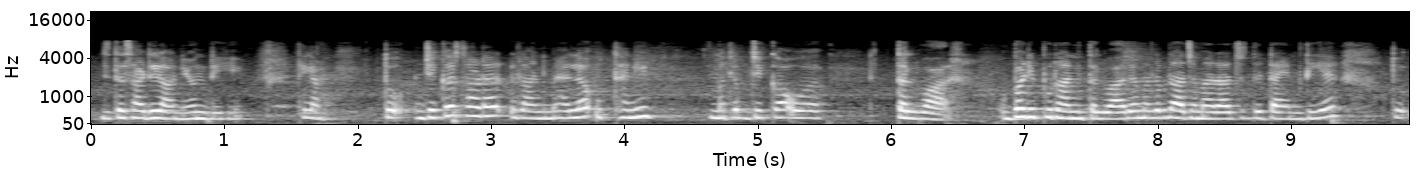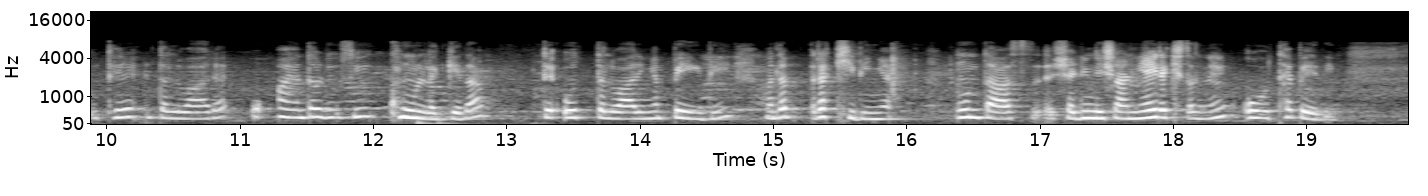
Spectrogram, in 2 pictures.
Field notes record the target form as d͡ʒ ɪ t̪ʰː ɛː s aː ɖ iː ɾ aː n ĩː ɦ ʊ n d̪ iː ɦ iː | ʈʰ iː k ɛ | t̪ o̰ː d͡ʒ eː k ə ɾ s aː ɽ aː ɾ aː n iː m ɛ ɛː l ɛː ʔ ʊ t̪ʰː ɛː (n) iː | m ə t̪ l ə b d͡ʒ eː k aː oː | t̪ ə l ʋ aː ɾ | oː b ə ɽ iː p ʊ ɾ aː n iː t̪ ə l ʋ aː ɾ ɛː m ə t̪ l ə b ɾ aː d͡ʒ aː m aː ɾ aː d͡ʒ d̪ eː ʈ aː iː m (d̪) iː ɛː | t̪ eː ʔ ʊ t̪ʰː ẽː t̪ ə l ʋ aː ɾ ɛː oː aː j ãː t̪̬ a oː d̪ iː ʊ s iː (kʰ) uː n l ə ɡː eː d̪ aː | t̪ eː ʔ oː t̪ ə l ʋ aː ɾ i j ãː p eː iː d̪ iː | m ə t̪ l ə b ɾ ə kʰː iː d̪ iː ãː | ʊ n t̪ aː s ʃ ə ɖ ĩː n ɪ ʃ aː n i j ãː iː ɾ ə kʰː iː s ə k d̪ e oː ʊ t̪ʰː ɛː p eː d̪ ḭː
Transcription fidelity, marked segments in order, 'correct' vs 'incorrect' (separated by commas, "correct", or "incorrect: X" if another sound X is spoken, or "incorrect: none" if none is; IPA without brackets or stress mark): correct, correct, correct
